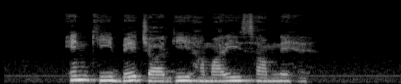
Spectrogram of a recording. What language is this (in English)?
Urdu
